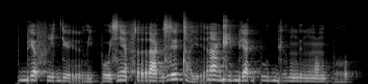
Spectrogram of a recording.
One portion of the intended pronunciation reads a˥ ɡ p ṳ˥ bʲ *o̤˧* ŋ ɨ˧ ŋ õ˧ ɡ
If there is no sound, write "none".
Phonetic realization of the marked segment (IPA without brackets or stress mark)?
o̤˥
